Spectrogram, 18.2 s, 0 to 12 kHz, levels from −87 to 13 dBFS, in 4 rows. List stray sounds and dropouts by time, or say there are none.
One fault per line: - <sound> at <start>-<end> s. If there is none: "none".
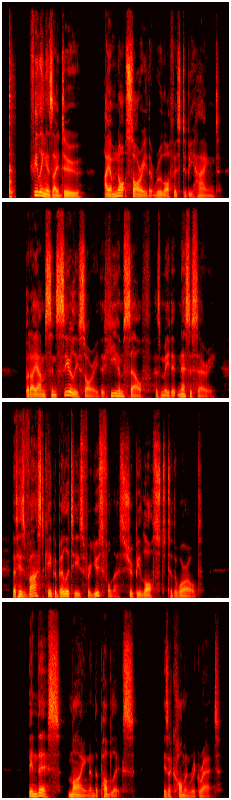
- tap at 0.1-0.3 s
